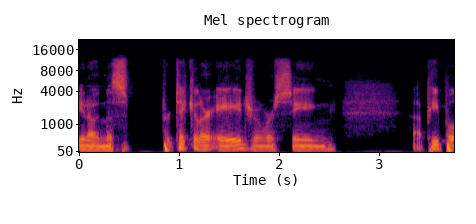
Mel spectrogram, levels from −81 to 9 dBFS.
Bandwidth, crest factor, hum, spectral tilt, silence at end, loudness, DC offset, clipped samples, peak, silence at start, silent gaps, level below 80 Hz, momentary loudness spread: 13 kHz; 18 dB; none; -4.5 dB/octave; 0 s; -21 LUFS; under 0.1%; under 0.1%; -2 dBFS; 0 s; none; -34 dBFS; 20 LU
